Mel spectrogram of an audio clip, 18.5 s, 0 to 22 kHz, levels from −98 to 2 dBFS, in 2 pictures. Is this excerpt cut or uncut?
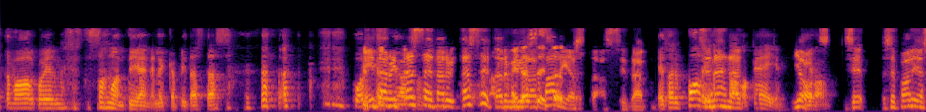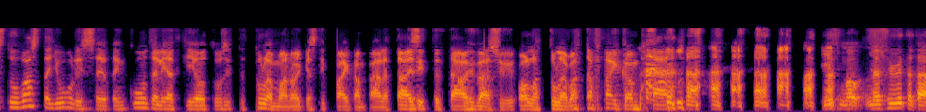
uncut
